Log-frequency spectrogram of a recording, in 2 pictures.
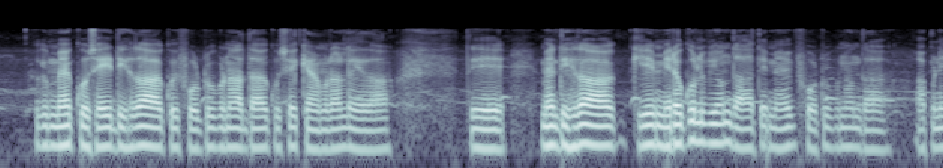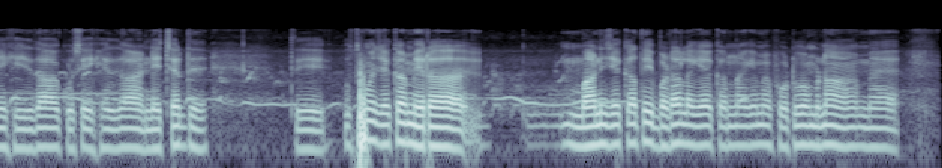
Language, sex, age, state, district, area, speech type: Dogri, male, 30-45, Jammu and Kashmir, Udhampur, rural, spontaneous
